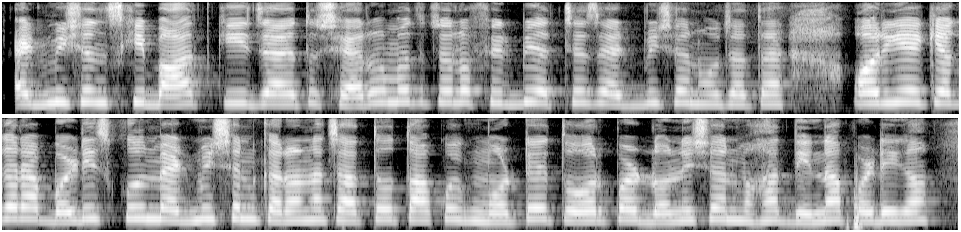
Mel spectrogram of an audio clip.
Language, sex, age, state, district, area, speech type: Hindi, female, 30-45, Rajasthan, Jodhpur, urban, spontaneous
